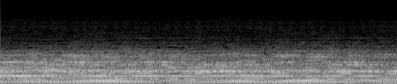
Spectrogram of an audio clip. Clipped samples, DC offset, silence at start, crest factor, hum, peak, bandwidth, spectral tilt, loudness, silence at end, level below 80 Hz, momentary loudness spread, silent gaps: under 0.1%; 0.8%; 0 s; 12 dB; none; -6 dBFS; 9.2 kHz; -9 dB/octave; -19 LUFS; 0 s; -42 dBFS; 3 LU; none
